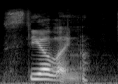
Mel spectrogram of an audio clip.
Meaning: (noun) 1. The action of the verb to steal, theft 2. That which is stolen; stolen property; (verb) present participle and gerund of steal
- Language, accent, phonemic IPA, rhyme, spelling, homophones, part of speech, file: English, US, /ˈstiːlɪŋ/, -iːlɪŋ, stealing, steeling, noun / verb, En-us-stealing.ogg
